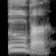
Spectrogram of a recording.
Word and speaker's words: Uber: Notice the pronunciation is that long oo. Uber.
